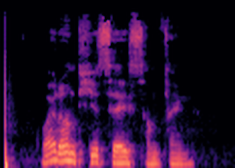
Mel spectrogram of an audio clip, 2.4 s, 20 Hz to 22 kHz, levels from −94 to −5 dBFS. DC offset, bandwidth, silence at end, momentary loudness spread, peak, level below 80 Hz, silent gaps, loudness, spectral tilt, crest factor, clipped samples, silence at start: under 0.1%; 16.5 kHz; 0.45 s; 12 LU; -16 dBFS; -46 dBFS; none; -32 LUFS; -6 dB/octave; 18 dB; under 0.1%; 0.05 s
